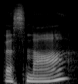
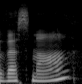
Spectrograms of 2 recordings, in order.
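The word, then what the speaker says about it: Vesna: Stress on the last A. Vessna. So, Vessna.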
